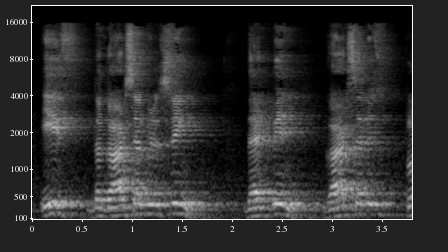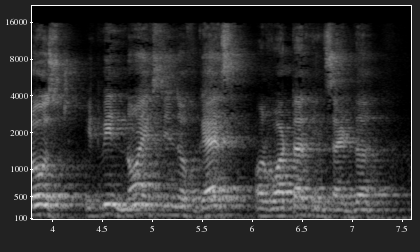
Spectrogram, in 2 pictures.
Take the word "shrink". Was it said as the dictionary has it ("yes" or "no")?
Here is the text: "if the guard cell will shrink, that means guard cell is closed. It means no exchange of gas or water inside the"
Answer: no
